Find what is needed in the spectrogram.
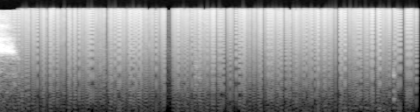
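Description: Steady recording hiss with faint crackling clicks running through it, in a pause between spoken words. A short high hiss at the very start is the tail of the last spoken word.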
